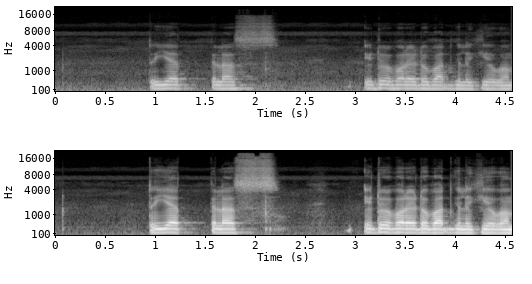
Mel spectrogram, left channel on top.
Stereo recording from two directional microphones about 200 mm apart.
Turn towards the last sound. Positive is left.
turn(degrees=-55)  # may be behind; listen again after turning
